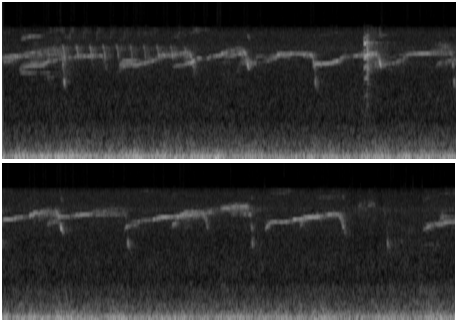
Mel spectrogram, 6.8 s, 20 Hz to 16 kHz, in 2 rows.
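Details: Bald eagle at a southwest Ohio river nest, USA, late May 2024 morning: quick stuttering whistles then steady high chirps that rise and snap downward, roughly two per second, with a tick and a low drone.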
